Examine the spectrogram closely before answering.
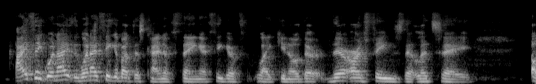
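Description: Here a man has a fairly high pitch, ordinary pitch variation and an unremarkable speaking voice. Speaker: podcast host. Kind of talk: casual chat.

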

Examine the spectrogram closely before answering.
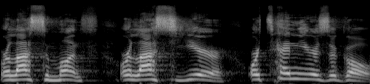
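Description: A loud man's voice, high in pitch, with fairly even intonation. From Filipino heritage. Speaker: pastor. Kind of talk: sermon. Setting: church.

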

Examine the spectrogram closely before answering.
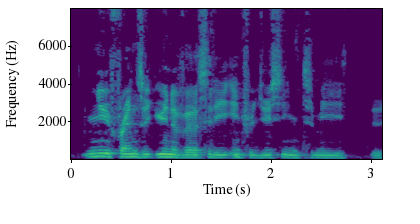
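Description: Speaking in an Australian accent, a man moves at a fairly quick pace with medium pitch and ordinary pitch variation. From rural New South Wales, Australia. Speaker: finance executive. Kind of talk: casual interview.

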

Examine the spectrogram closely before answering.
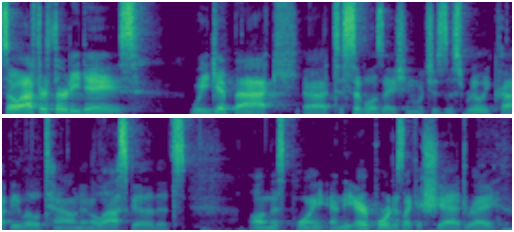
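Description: A man with an American accent uses a normal speaking voice at a medium pitch, talking at a moderate pace with fairly even intonation. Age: 30s. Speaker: author. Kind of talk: interview.

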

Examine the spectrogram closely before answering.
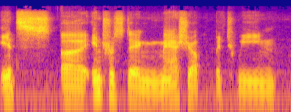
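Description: A man with a fairly low pitch speaks at a very slow pace with ordinary pitch variation. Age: 50s. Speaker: podcast co-host, tabletop gamer. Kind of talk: casual chat. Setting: live stream.

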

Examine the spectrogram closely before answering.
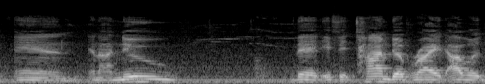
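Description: With an American accent and a fairly low pitch, a man speaks in fairly even intonation over noticeable background noise and audible room echo. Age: 30s. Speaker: high school football coach. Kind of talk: interview.

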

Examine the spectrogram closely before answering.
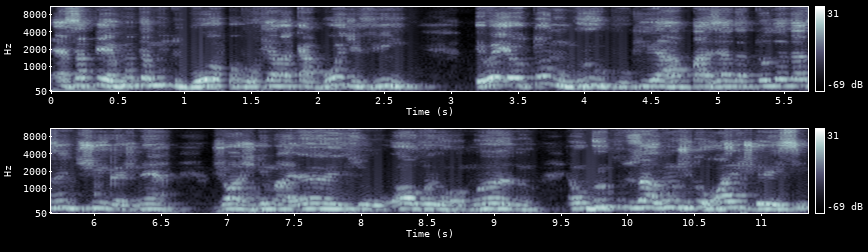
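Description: Audible room echo colors the recording. A man with a high pitch speaks at a moderate pace with ordinary pitch variation. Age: 60s. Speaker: jiu-jitsu veteran. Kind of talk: casual interview.

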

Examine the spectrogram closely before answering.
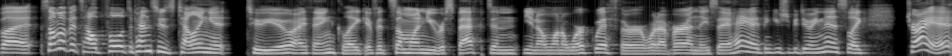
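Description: Speaking fairly quickly with hardly any pauses, a woman uses a medium pitch, ordinary pitch variation, and a bright, sharp tone. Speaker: comedian and writer. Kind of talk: casual chat. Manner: fast.

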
